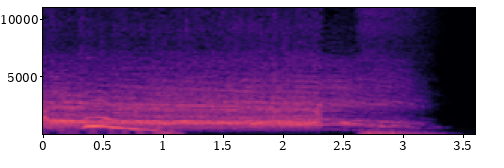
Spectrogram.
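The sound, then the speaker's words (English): A crowd bursts into loud, steady applause mixed with cheers and rising whoops, holding strong for about three seconds before cutting off abruptly. “Dami kong sinabi, pero palakpakan na naman.”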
